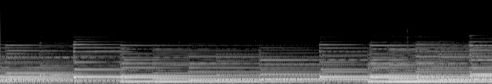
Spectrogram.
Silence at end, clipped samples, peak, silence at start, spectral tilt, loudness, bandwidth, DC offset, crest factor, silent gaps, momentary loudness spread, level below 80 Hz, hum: 0 s; under 0.1%; -2 dBFS; 0 s; -12.5 dB/octave; -16 LUFS; 3 kHz; under 0.1%; 14 dB; none; 6 LU; -42 dBFS; none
